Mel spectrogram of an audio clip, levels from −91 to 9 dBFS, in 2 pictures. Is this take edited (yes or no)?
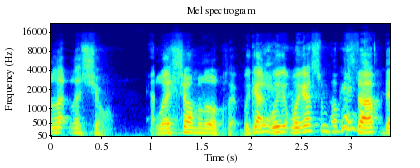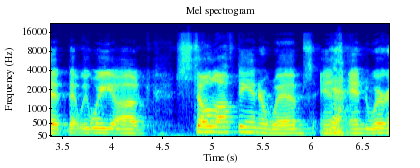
yes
